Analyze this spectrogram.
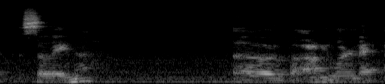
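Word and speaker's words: Selene: do that to do technically it should be pronounced like selena but i'll be learning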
